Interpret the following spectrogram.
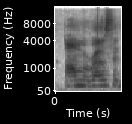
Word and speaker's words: Omarosa: If you have the chance to get rid of Omarosa, did I say it right?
